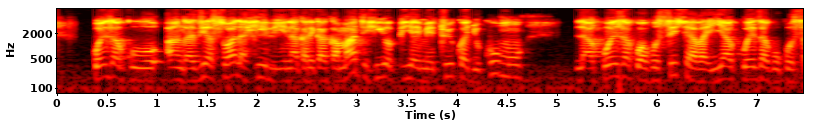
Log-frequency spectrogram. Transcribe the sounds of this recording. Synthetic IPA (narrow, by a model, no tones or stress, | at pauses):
kuɛzakuaŋɡaziaswalahilinakatikakamatihijɔpiaimɛtwikwaʄukumu | lakuwɛzakuwahusiʃaɾaiakuwɛzakukus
